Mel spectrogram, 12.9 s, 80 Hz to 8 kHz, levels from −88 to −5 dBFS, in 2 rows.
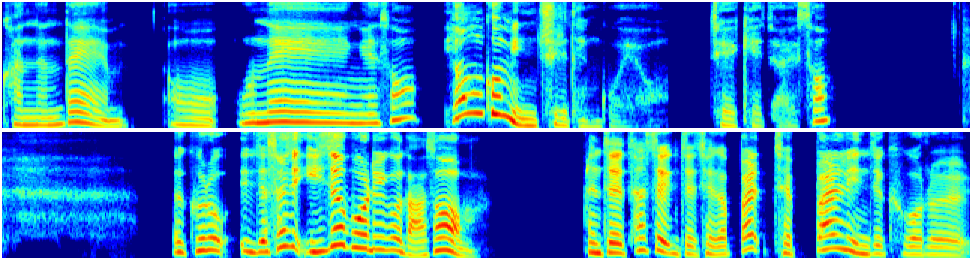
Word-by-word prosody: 갔는데 175 - -4 0.4
어 165 -3 -9 0.2
은행에서 225 +4 -2 0.2
현금 410 0 +3
인출이 155 +2 -2
된 130 -3 -15
거예요 - - -22 0.4
제 155 -2 -8
계좌에서. 250 - -7 2.1
어 230 - -1
그러고 270 +3 -1
인제 240 -1 0
사실 355 +7 +4
잊어버리고 295 -1 +5
나서 240 - +3 0.9
인제 220 -1 +5
사실 275 -4 +3
인제 190 -2 -4
제가 180 0 -2
빨 305 +11 +2
재빨리 290 - +1
인제 190 -3 -3
그거를 180 -2 -6
220 Hz, 250 characters per minute, -22 LUFS, 180-280 Hz, 2.1 s, 잊어버리고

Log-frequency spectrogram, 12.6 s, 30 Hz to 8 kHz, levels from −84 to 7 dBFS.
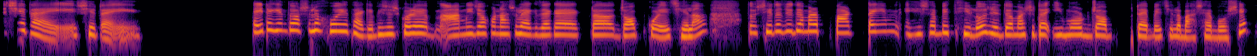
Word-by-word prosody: সেটাই, 275 - 0 0.3
সেটাই। 180 - 0 1.4
এটা 395 +4 +2
কিন্তু 390 0 -1
আসলে 375 +1 +2
হয়ে 360 0 +5
থাকে। 225 -6 +1
বিশেষ 270 +1 0
করে 290 +1 +5 0.4
আমি 260 +3 -3
যখন 285 +1 -1
আসলে 280 +1 0
এক 250 - -8
জায়গায় 255 +1 +3
একটা 245 +1 -2 0.3
জব 235 +1 +3
করেছিলাম। 215 +2 +1 0.4
তো - - -4
সেটা 335 +1 +1
যদি 360 +1 -1
আমার 355 0 +5 0.2
পার্ট 305 -1 +3
টাইম 345 +1 0 0.3
হিসাবে 310 +2 -1
ছিল, 270 -3 -1
যেহেতু 265 -3 +1
আমার 250 0 +1
সেটা 265 -1 +2
রিমোট 255 +1 0
জব 235 -2 +3 0.3
টাইপের 210 -2 +1
ছিল 220 - -3
বাসায় 200 +2 -3
বসে। 195 - 0
265 Hz, 160 wpm, -23 LUFS, 230-310 Hz, 1.4 s, হয়ে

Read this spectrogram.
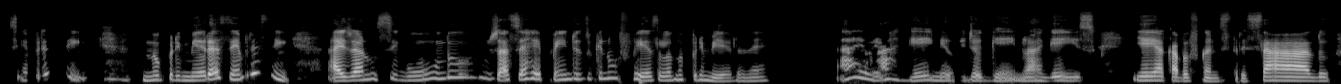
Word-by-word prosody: Sempre 485 - -9
assim. 345 - -11 0.5
No 200 +2 -3
1º,, 190 0 +1
é 280 - +6
sempre 260 - -1
assim. - - -5 0.4
Aí, 170 +1 +8
já 195 +2 +5
no 240 +2 -6
2º, 270 - -6 0.2
já 250 - +4
se 230 - -2
arrepende 245 -1 -1
do 260 +1 -13
que 275 - -6
não 285 +2 -4 0.2
fez 185 -7 -1
lá 190 0 -3
no 220 +1 -6
1º, 160 -8 -5
né? 165 +3 -10 0.7
“Ah, 290 - +1
eu 265 - -2
larguei 195 -4 -3
meu 180 - -6
videogame, 165 0 -5
larguei 170 0 -2
isso.”. 170 - -6 0.4
E 185 - -2
aí 190 +1 +5
acaba 160 -4 +3
ficando 150 -2 -4
estressado. 170 +2 +5
195 Hz, 150 wpm, -24 LUFS, 175-245 Hz, 0.7 s, Aí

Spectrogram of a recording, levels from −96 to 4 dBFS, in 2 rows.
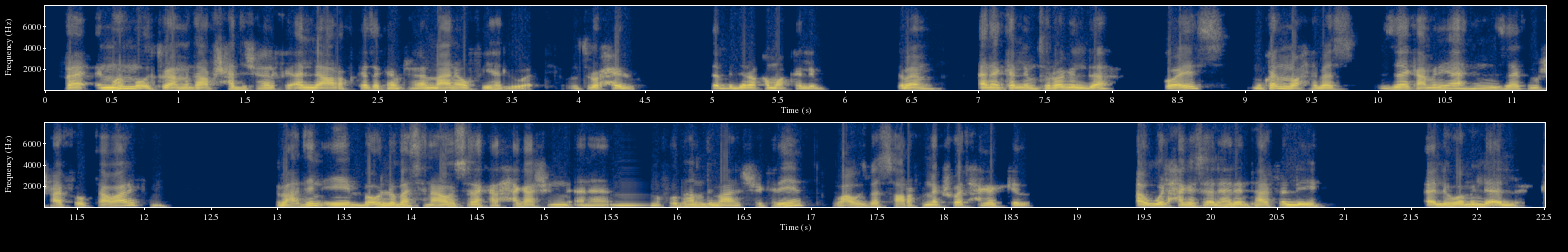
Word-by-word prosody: فالمهم 150 +6 +4
قُلت - - 0
له: - - 0
"يا - - +5
عم 140 - -1
ما 140 - -1
تعرَفش 125 +2 0
حد 135 -1 -3
شغّال 115 -1 -3
فيه؟" 115 - -5
قال 125 - +3
لي: 125 - +4
"أعرَف 115 -2 +1
كذا 120 -1 +1
كان 100 -4 -1
شغال 105 +3 +1
معانا 115 +4 +3
وفيها 110 -5 -1
دلوقتي." 460 - -4 0.2
قُلت - - -13
له: - - +3
"حلو، - - 0 0.6
طَب 460 - +3
اديني 120 - +2
رقمه 125 0 +3
وهاكلمه." 80 -2 -3 0.6
تمام، 145 0 +1 0.3
أنا 135 +2 +4
كلّمت 135 +3 -1
الراجل 125 -1 +4
ده - - +2 0.4
كويس 170 +1 0 0.2
مكالمة 165 -5 +2
واحدة 155 - -3
بس، 115 0 -1 0.2
إزيّك 135 -8 0
عامل 125 +4 0
إيه، 155 +2 +1
أهلًا 150 -3 -2
إزّيك 140 +2 -2
ومش 115 -1 -7
عارف 130 0 0
إيه - - +1
وبتاع، 120 - -2
هو - - +2
عارفني، - - -1 0.9
وبعدين 120 +9 +1
إيه 155 -1 +3
باقول 115 +6 +2
له: 155 - +5
"بس 140 -1 0
أنا 110 - 0
عاوز 130 +2 +2
أسألك 130 -1 -2
على - - -2
حاجة 125 -1 -1
عشان 120 +1 -2
أنا 90 0 -3
المفروض 185 -8 -5
هامضي 125 -2 0
مع 95 -2 +3
الشركة 115 +6 -9
ديّة 160 +9 +2 0.2
وعاوز 120 -2 0
بس 130 -1 -5
أعرَف 125 - -1
منّك 120 0 0
شوية 115 - 0
حاجات 105 -1 -2
كده." 80 -3 -3 0.8
أوّل 155 -2 +3
حاجة 150 -1 0
سألها 110 +2 0
لي 140 - +4
أنت 110 - -4
عارف 125 - 0
قال 130 -1 +4
لي 110 - +6
إيه؟ 120 +3 0 0.8
قال - - +4
لي: 150 - +3
"هو 135 -2 +4
مين 135 - +1
اللي 145 - +3
قال 95 -2 +4
لك؟". - - -11
125 Hz, 230 wpm, -15 LUFS, 115-145 Hz, 0.9 s, لي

